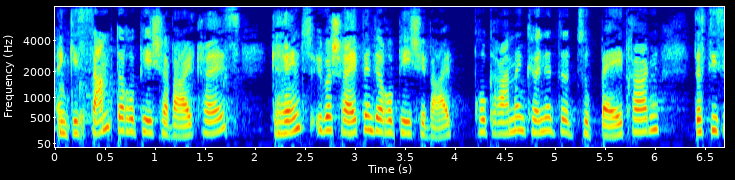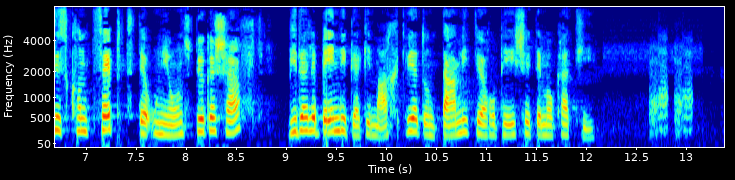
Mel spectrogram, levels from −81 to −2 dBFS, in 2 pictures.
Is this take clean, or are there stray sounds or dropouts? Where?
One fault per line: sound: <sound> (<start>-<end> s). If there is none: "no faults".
sound: laugh (12.6-13.1 s)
